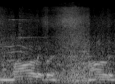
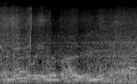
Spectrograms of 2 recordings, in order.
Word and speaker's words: Marylebone: So it looks like Mary LeBone, but it's pronounced Marylebone.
